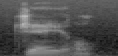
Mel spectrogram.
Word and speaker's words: gaol: Or right, I think it's pronounced jail. It's just a weird spelling of it.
